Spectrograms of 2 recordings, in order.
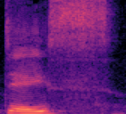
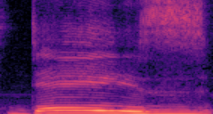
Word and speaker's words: days: It's not days, unvoiced. It's days with a voiced Z ending.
